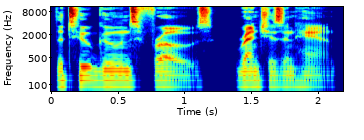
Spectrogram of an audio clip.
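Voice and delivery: plain reading voice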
